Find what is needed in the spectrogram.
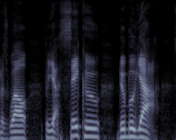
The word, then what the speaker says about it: Doumbouya: So think Stuart Scott with the booyah, emphasis on that last syllable. Go short and quick with booyah, doom boom, and then doom boo, and then go with the yah. So Doumbouya.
